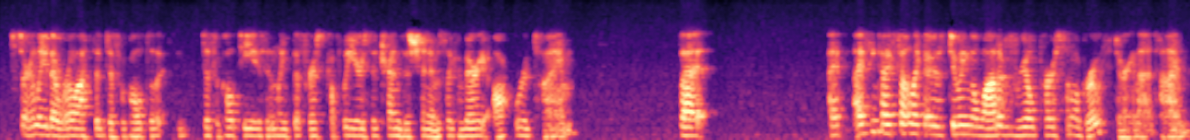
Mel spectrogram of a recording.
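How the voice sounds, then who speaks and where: A woman with an American accent and a very deep, low pitch, at a fairly quick pace with long, frequent pauses and ordinary pitch variation, over noticeable background noise. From Florida, USA. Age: 30s. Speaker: marketing agency owner. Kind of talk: interview answer. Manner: casual, reflective.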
